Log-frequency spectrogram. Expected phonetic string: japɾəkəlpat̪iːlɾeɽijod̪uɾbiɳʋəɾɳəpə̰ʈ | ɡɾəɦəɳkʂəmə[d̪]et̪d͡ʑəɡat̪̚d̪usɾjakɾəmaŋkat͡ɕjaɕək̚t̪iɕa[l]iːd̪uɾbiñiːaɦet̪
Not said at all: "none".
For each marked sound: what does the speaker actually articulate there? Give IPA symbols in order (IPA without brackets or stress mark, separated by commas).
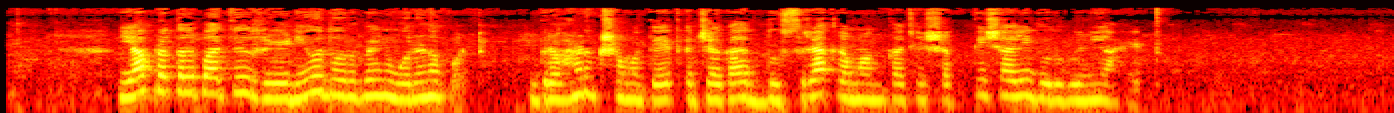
t̪, l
